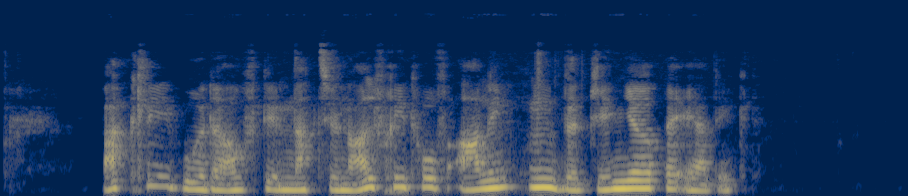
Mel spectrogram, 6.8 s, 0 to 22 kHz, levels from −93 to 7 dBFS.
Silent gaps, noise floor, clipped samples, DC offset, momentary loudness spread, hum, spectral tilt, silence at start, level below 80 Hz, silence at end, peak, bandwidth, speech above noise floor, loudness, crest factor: none; -86 dBFS; under 0.1%; under 0.1%; 13 LU; none; -8.5 dB/octave; 0.8 s; -66 dBFS; 1.3 s; -8 dBFS; 7.8 kHz; 65 dB; -22 LUFS; 16 dB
